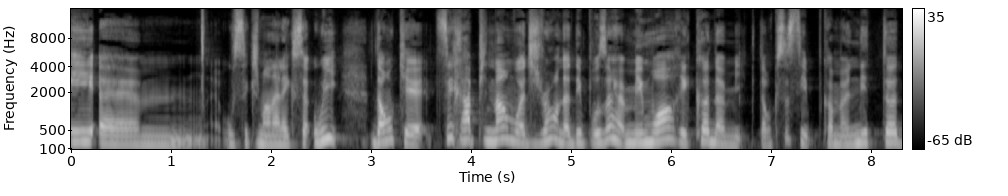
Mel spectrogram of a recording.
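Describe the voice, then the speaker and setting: The recording is very clean, the background silent, as a woman speaks in a plain, everyday voice. Her pitch is medium with ordinary variation, and her pace is moderate. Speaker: president of a theatre council. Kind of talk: interview.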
